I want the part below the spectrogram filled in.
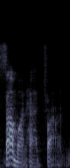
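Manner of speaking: slow, sly aside; knowing wink. Retold or imitated. Villain winking at the camera, slow knowing delivery. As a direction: draw it out like an in-joke. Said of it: "that's a little wink, wink, nod, nod".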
